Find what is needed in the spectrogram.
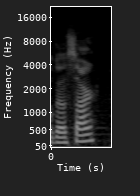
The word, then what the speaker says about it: Gosar: Is it Gosar? Paul Gosar? – Uh-huh, that's his name.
